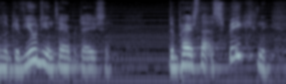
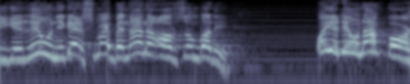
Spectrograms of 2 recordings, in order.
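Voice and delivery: loud, high scornful jeer; the world screaming at a believer, mocking; 11 semitones higher, 11 dB louder than usual. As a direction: voice the world's sneer at the faithful, much higher. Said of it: "screaming at you".

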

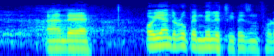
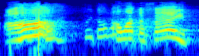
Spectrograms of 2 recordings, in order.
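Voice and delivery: much higher and louder, flustered panic; panicked outburst; 13 semitones higher, 12 dB louder, slower than usual. Retold or imitated. Panics when asked his number.

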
